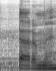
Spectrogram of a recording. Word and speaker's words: term: TERM इसे हम पढ़ेंगे टर्म, TERM टर्म। FERM इसे हम पढ़ेंगे फर्म। तो अगर ई के बाद आर रहेगा तो इसका उच्चारण अ के रूप में होगा, जैसे हर्ब जर्म टर्म, देखिए अब फर्म ऐसे पढ़ेंगे, ठीक है।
